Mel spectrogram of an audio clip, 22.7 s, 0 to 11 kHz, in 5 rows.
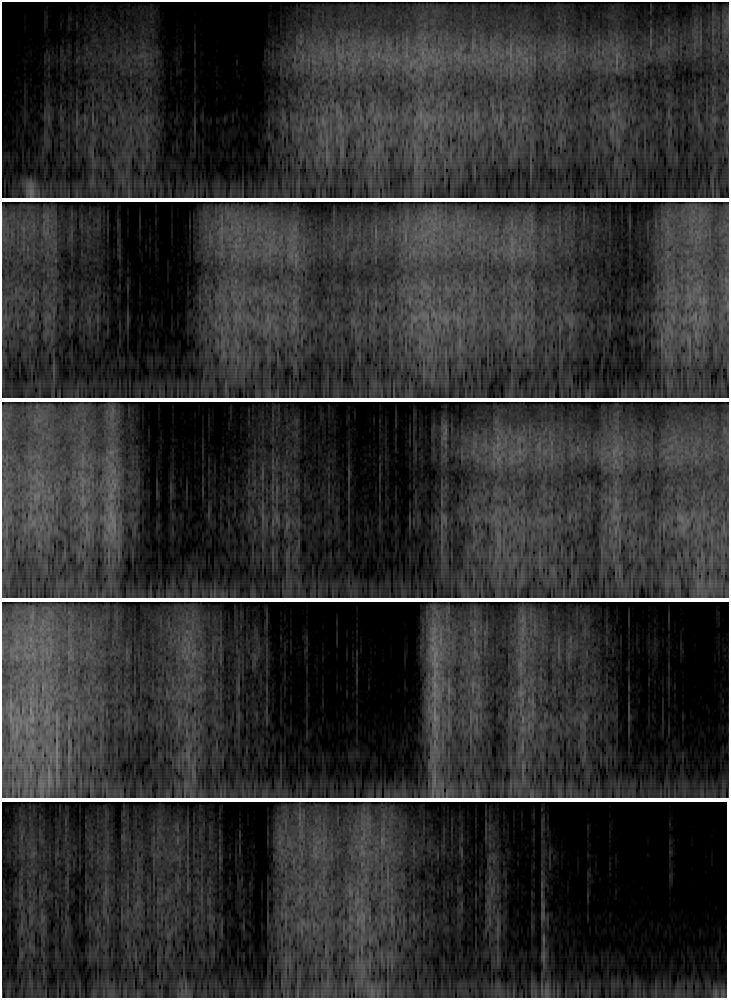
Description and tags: Plastic bag crinkling take 2: The sound of someone compressing and pulling on a plastic grocery bag, noisy sounds. This sound consists of several one shot variations all within one take. This sound was recorded with a ZOOM H6 recorder and a RODE NTG-2 shotgun mic. No post-processing was added to the sound. This sound was recorded by someone pulling and compressing a normal plastic grocery bag in a small room, while being recorded with a shotgun mic.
